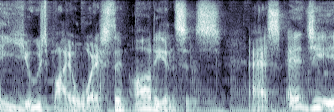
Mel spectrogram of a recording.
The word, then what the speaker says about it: ecchi: by Western audiences as edgy is just the Japanese pronunciation of the letter H A which stands for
